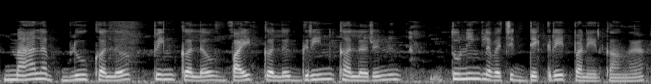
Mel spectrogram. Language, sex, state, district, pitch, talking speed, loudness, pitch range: Tamil, female, Tamil Nadu, Nilgiris, 200 Hz, 130 wpm, -17 LUFS, 185-225 Hz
